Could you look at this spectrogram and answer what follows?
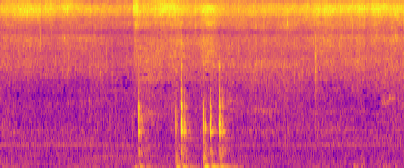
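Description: Mutton snapper fillets and sliced onions and peppers sizzling steadily in a hot frying pan, with a few short knocks about two seconds in.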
